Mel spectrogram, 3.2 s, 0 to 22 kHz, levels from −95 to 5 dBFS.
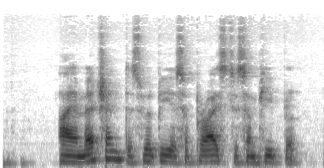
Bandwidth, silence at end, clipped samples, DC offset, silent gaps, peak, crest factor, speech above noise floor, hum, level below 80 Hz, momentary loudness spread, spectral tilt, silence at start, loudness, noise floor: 15.5 kHz; 0.3 s; under 0.1%; under 0.1%; none; -2 dBFS; 18 dB; 31 dB; none; -54 dBFS; 10 LU; -6 dB/octave; 0.05 s; -21 LUFS; -51 dBFS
